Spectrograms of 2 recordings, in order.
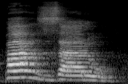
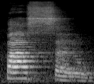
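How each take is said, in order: First: Pássaro said wrongly with a buzzing Z in the middle, pázaro; teacher demonstrating a mispronunciation; wrong Z sound. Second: Pássaro said correctly with a sharp hissing S, not a Z; teacher modelling the correct pronunciation; correct S sound. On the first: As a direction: show the mistake and voice the S in pássaro as Z. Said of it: "E não é pássaro que a gente fala". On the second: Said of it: "Nós falamos pássaro". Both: Shown as a demonstration.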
